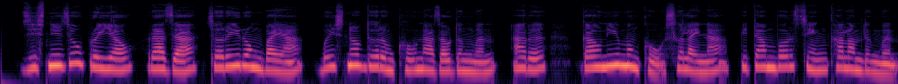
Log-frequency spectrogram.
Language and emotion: Bodo, neutral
